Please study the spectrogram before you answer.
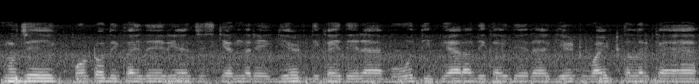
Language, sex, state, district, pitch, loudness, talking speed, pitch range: Hindi, male, Rajasthan, Bikaner, 135 Hz, -20 LUFS, 230 wpm, 130-135 Hz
